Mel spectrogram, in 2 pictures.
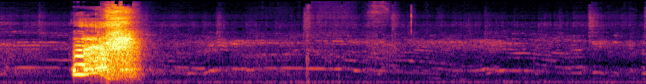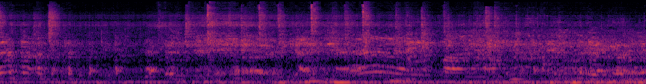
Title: I sneezed while filming 🤧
